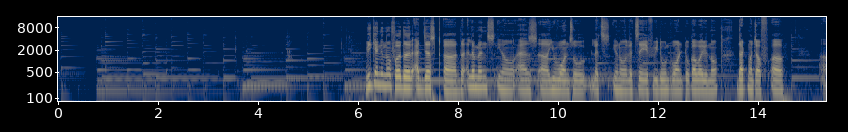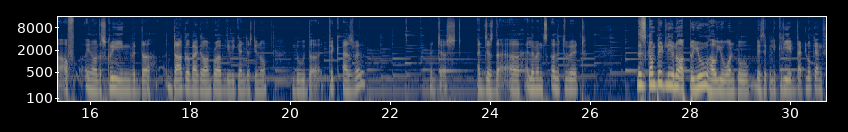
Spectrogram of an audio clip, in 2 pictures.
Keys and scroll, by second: 2.5 typing, 4.9 typing.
